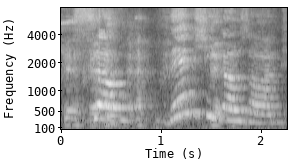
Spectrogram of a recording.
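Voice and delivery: laughing through the words, high and loud. Real, not acted. Recalling the psychic's prediction, laughing high and loud. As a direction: giggle out the line.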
